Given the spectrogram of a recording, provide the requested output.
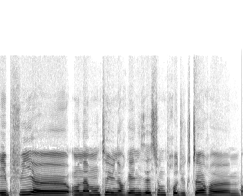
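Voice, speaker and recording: A woman speaks fairly slowly at a fairly high pitch with a dark, mellow tone, in a dry, close sound with no echo. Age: 30s. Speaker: cattle farmer. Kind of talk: testimony. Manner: hesitant, many fillers.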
